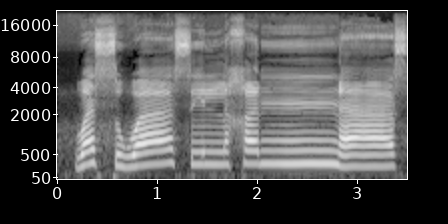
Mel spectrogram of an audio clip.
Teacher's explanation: خناس پہ نون مشدد پہ غنہ ہو رہا ہے اور ساتھ میں الف مدہ ہو رہا ہے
